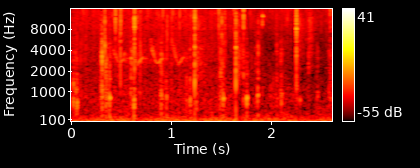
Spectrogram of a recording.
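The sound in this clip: Several horses ride away at a walk, their hooves making a faint, irregular clip-clop of many overlapping steps.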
